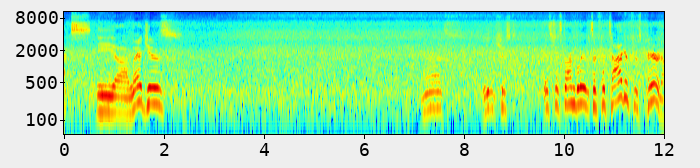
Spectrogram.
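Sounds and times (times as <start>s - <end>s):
water pouring over waterfall: 3.8s - 12.0s.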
